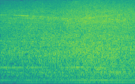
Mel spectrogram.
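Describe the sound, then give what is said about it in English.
Traffic on a downtown Houston street fills the air with a steady, even roar of passing cars and a low, constant hum. There is no talk. “Here in downtown, cars drive along Smith Street”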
